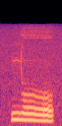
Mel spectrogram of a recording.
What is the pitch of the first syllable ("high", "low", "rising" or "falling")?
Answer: low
